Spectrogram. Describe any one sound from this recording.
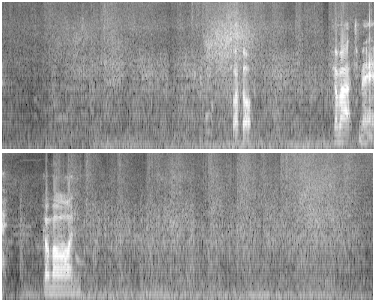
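Gunfire rattles from a video game.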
